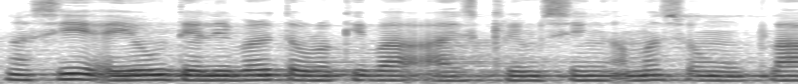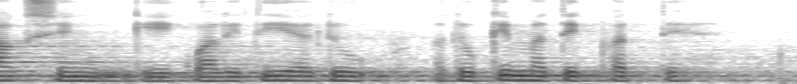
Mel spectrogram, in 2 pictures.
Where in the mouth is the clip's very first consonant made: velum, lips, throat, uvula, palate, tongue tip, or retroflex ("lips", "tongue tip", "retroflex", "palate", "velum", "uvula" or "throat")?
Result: velum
